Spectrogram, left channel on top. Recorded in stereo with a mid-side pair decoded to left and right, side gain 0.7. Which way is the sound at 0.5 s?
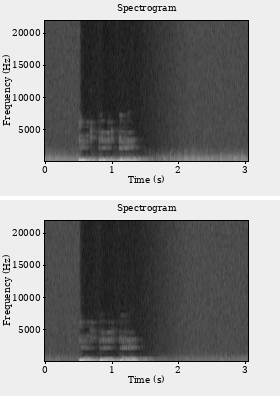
55° left.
